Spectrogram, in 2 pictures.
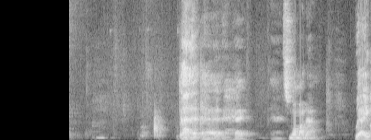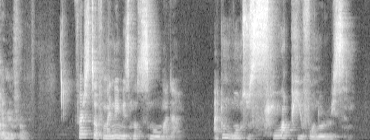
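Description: A woman speaks firmly nearby.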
